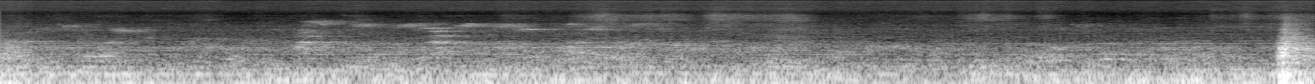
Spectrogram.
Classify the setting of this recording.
residential area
